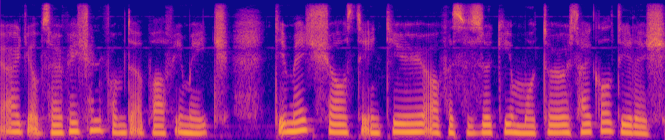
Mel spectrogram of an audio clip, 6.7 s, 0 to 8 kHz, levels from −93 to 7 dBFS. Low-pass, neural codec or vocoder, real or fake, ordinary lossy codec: 7.2 kHz; none; real; none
